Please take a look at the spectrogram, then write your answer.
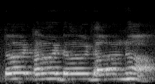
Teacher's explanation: मग ट ट ड ड न म्हणताना आपल्या जिभेचा टोक कुठे गेला वरती जाऊन भिडलेला आहे · वर्णाचे उच्चार स्थान मूर्धेला जाऊन आपली जीभ भिडेल आणि मग ते वर्ण उच्चारले जातात. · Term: मूर्धन्य वर्ण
